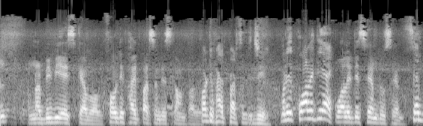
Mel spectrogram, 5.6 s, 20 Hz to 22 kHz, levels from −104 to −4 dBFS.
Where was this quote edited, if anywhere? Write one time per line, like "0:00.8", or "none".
0:01.4
0:04.4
